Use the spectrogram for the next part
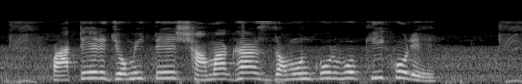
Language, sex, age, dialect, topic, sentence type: Bengali, female, 60-100, Standard Colloquial, agriculture, question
